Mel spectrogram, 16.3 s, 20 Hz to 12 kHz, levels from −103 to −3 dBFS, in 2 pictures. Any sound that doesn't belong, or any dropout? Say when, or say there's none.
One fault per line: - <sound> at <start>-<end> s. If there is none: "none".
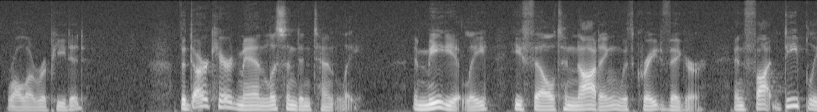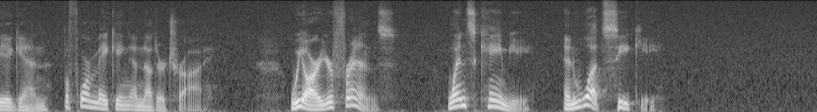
none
